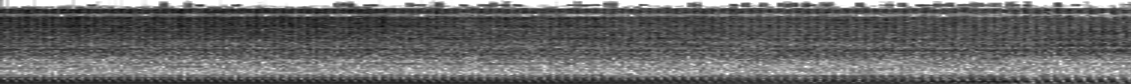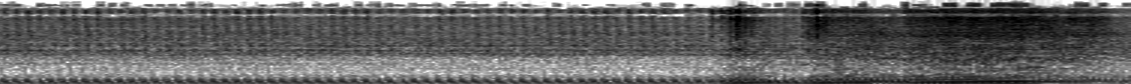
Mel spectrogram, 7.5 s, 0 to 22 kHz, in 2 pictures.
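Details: Honda Harmony FG100 small tiller, carburetor fixed after sitting: steady, even putter that revs up cleanly near the end without stumbling or misfiring; normal running.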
